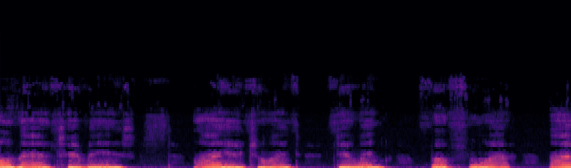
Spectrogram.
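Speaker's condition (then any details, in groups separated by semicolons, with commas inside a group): ALS; cause attributed to bacterial infection, treated; still able to speak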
